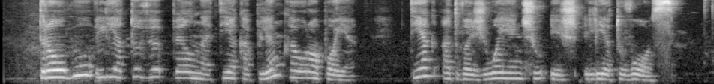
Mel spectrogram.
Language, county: Lithuanian, Kaunas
